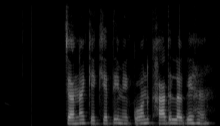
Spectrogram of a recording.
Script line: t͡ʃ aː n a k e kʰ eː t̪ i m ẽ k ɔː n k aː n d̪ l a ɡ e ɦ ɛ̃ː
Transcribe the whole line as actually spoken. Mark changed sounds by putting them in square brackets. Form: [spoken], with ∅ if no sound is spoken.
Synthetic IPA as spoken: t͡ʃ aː n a k e kʰ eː t̪ i m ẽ k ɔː n [kʰ] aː [∅] d̪ l [ə] ɡ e ɦ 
